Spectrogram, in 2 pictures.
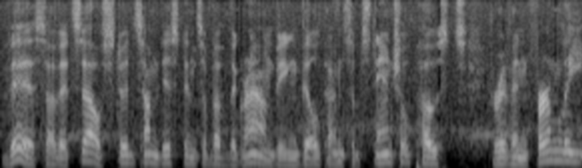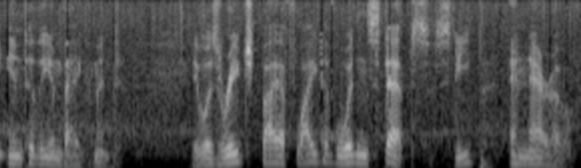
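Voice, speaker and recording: A man reading scripted narration as a storytelling host, expressive and deliberate. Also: mid-range voice, slight background noise.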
